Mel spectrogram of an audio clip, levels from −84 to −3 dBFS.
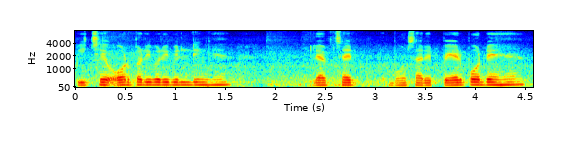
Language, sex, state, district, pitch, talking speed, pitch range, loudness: Hindi, male, Arunachal Pradesh, Lower Dibang Valley, 140 Hz, 170 wpm, 130-145 Hz, -16 LUFS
